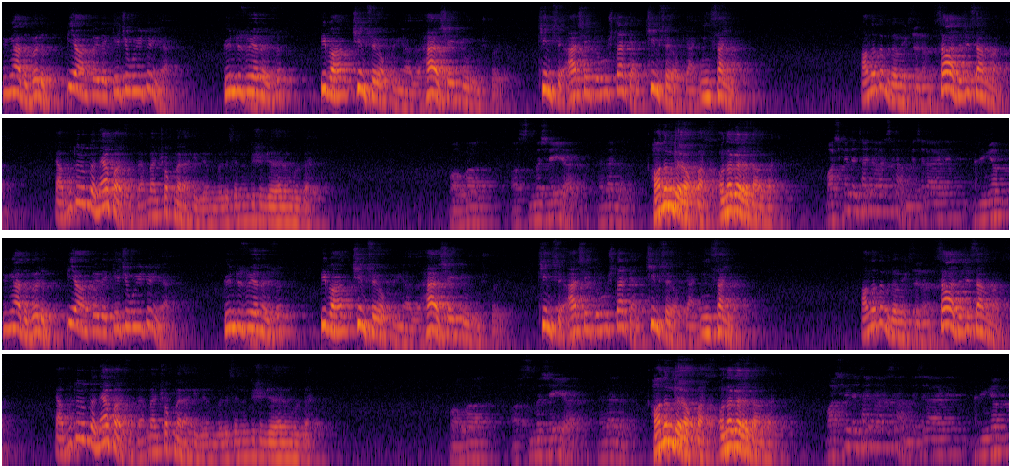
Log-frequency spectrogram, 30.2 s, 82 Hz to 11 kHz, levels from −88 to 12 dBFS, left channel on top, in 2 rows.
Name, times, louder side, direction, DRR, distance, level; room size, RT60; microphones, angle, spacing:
voice 1, 0.0-0.7 1.0-2.5 3.3-4.2 4.8-7.5 8.0-11.0 12.9-15.0 15.9-19.8 24.9-26.7, equal, 10° left, 4 dB, 1.5 m, -27 dB
voice 2, 3.6-4.0 13.4-14.1 21.8-22.3 22.7-24.5 27.4-30.0, equal, 60° left, 3 dB, 6.9 m, -43 dB
20.5 x 18.0 x 9.3 m, 0.96 s
head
